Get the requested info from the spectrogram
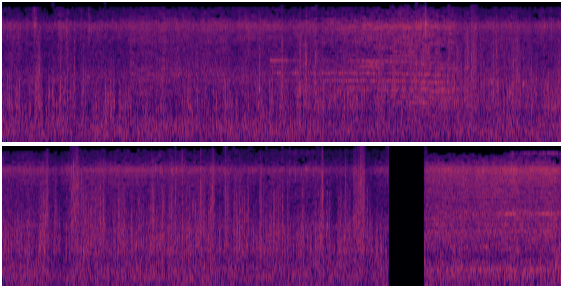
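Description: Steady engine and road noise of a moving bus, heard from inside the cabin, with wind rushing at the open window. The sound cuts out for a split second near the end.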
